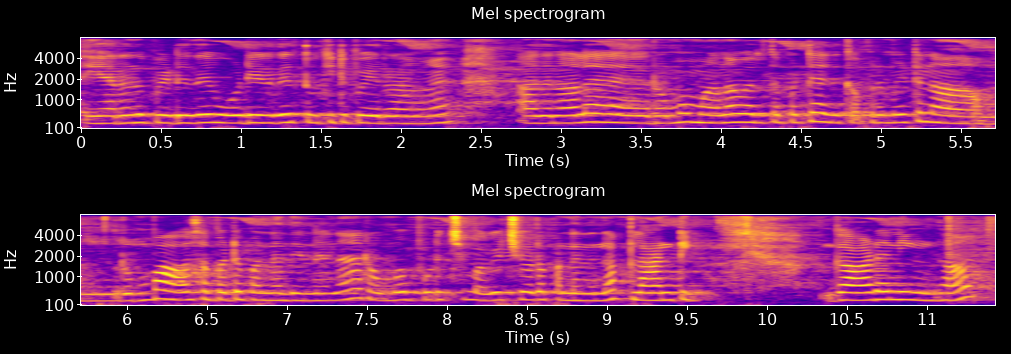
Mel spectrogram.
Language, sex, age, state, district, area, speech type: Tamil, female, 18-30, Tamil Nadu, Cuddalore, rural, spontaneous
